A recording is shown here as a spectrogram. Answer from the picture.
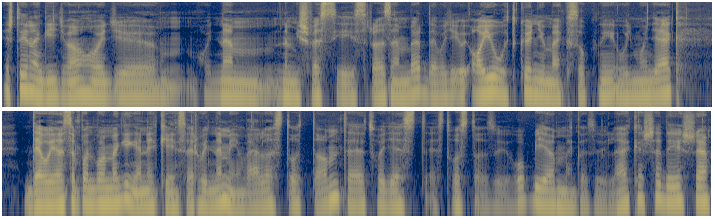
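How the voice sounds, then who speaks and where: In a very deep, low voice with a dark, mellow tone, a woman speaks at a moderate pace with fairly even intonation and big swings in loudness, the sound dry with no echo against a quiet background. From Hungary. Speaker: guest, wife of smart home enthusiast. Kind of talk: casual chat. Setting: studio. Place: studio. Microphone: studio mic.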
